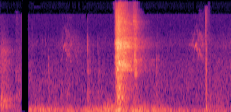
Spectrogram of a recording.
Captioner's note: wooosh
